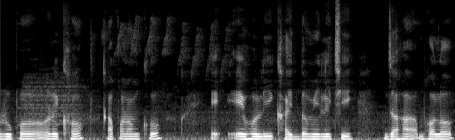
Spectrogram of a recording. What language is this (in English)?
Odia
